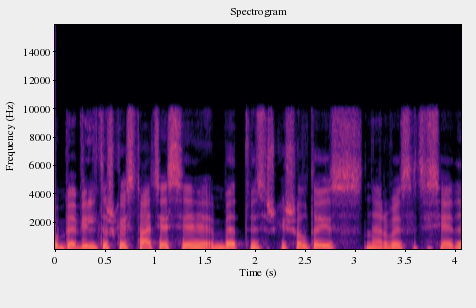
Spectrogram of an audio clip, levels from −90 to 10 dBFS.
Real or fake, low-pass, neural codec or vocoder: fake; 9.9 kHz; vocoder, 22.05 kHz, 80 mel bands, Vocos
